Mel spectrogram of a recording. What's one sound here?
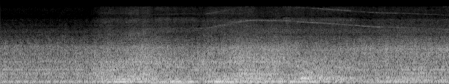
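A Cummins ISX diesel semi truck engine revs briefly as the accelerator is pressed.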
